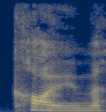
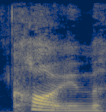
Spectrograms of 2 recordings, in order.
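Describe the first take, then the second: No difference in how they are said.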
